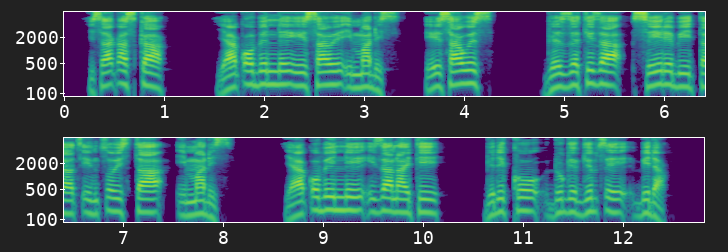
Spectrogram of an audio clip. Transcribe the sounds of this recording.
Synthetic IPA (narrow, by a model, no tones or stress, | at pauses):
hɪsɐkʼɐskɐ | jaːkʼoːbɛnːɛeːsawɛɪmːɐd̪ɪs | eːsawɛs | ɡɛzːɛt̪ːɪzɐseːɾɛbiːt̪ːɐt͡sʼɪnt͡sʼːɔjst̪ːɐɪmːɐd̪ɪs | jaːkʼoːbɛnːɛɪzɐnɐjt̪ɪ | ɡɪd̪ɪkːɔd̪ʊɡɛɡɪbt͡sʼɛbɪd̪ɐ̰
